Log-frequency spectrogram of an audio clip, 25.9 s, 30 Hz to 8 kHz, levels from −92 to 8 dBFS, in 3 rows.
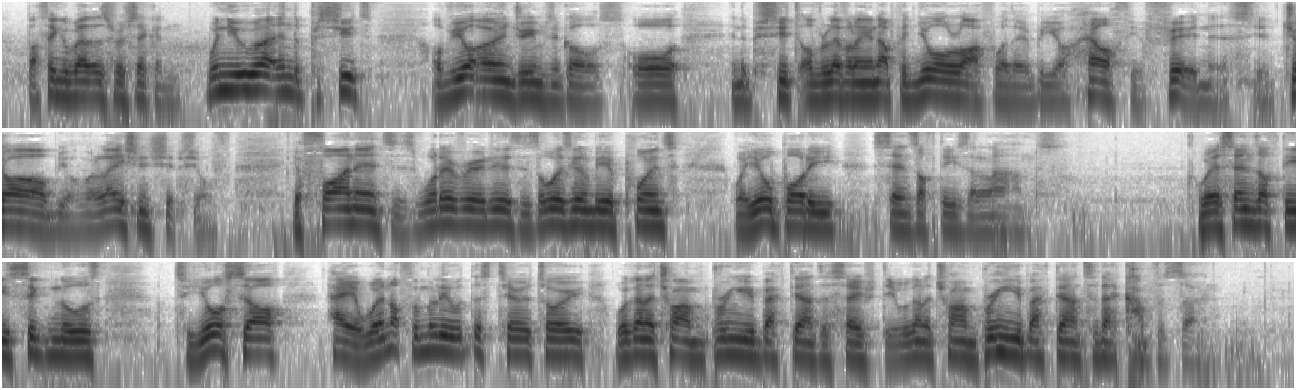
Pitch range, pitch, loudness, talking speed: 110-135 Hz, 120 Hz, -17 LUFS, 230 wpm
